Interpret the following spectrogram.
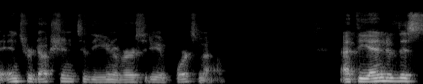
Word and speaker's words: Portsmouth: at the University of Portsmouth it is written as port's mouth but it's pronounced as Portsmouth um here in the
